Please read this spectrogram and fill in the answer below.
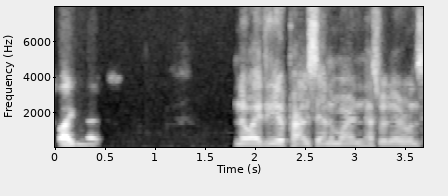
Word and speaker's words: Sandor Martin: Sandor Martin. You gotta say that. You gotta roll your R's. Roll your R's real quick.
